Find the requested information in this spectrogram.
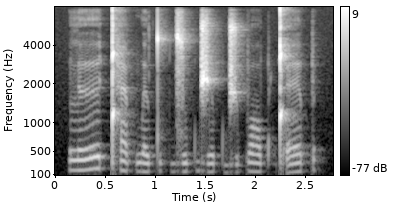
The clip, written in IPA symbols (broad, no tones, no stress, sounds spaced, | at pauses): l ɘː ǃʰ æ p w ɛ tʷ ɘ p d͡z u p d͡ʒ ɘː p d͡ʒ u p ɔː p ǃʼ ɛː p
